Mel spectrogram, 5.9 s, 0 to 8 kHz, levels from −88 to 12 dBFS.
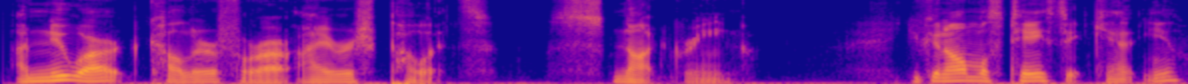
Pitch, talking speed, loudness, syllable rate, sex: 100 Hz, 160 wpm, -19 LUFS, 4.5 syllables/s, male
